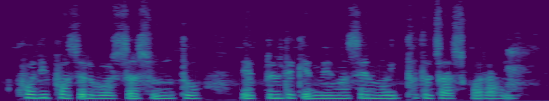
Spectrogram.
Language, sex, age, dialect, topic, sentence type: Bengali, female, 18-24, Rajbangshi, agriculture, statement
